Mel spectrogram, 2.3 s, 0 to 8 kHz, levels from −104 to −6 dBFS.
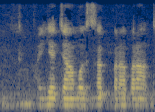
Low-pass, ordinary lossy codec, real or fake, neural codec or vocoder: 7.2 kHz; Opus, 64 kbps; real; none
